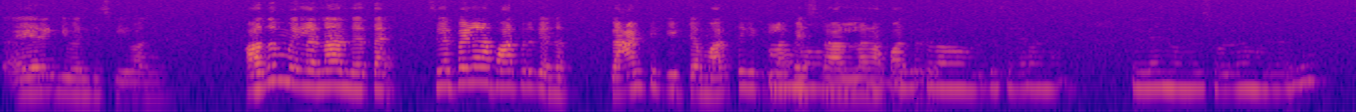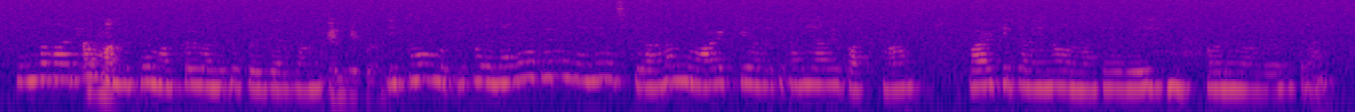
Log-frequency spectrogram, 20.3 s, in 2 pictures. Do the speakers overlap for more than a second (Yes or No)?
Yes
